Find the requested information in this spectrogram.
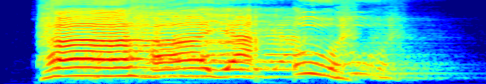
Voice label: VOICE GRL HOUSE 125 A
